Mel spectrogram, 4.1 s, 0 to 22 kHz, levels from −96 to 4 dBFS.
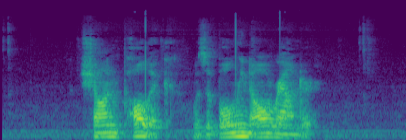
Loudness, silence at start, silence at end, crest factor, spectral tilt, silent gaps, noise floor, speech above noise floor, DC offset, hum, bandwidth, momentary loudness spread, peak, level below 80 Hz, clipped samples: -18 LUFS; 0.8 s; 0.9 s; 18 dB; -8 dB/octave; none; -51 dBFS; 33 dB; under 0.1%; none; 11 kHz; 16 LU; -2 dBFS; -54 dBFS; under 0.1%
